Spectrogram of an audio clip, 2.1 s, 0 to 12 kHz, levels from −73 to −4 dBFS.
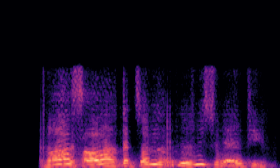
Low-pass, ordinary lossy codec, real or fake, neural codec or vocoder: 7.2 kHz; Opus, 64 kbps; fake; codec, 16 kHz, 0.5 kbps, FreqCodec, smaller model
